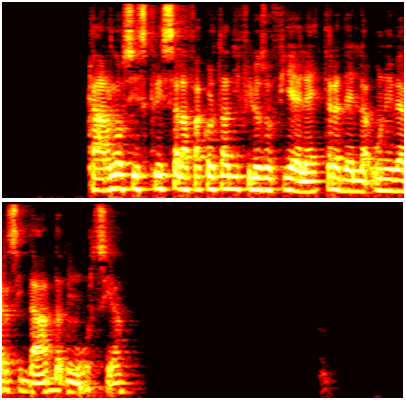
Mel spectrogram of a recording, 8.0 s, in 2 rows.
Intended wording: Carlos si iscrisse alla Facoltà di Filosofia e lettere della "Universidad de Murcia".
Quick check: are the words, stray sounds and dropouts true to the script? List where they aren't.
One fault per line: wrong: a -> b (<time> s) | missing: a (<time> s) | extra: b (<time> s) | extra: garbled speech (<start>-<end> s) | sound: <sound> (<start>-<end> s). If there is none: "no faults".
missing: de (4.7 s)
